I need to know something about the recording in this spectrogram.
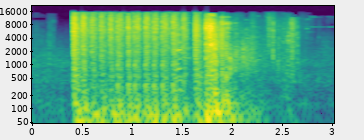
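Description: A rapid burst of gunfire rattles loudly.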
